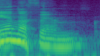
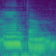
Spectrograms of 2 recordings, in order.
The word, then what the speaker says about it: Anathem: Yeah, well, it's definitely not anthem. No, because that's missing an A.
